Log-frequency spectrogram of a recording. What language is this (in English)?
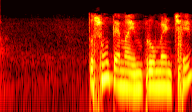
Gujarati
